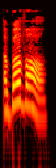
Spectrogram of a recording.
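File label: "above all", English, British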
